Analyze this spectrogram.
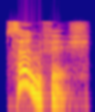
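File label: "sunfish", English, uk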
